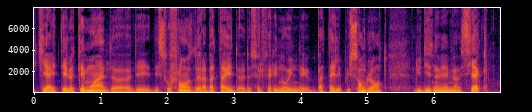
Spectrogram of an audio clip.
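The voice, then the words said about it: Swiss French accent. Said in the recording (French): “votre accent, là, c'est, ça vient d'où ? ... C'est un accent suisse. ... C'est un mélange de tout plein d'origines. ... Italienne et...”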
